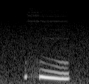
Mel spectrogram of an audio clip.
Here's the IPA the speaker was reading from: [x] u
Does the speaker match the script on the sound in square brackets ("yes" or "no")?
yes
